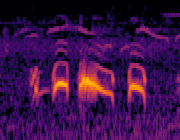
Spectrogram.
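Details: ['Female spotted dove calling to excite males, used as a lure to stimulate hard-to-rouse birds: a soft short note, then three low hollow coos, the middle one longer and rougher, on a quiet background.']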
